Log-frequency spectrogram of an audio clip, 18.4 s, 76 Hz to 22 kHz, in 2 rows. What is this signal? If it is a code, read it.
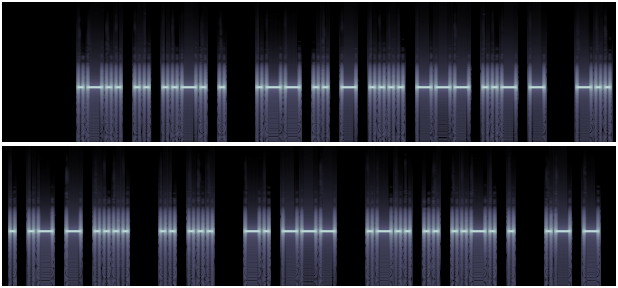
Morse code, heard as a keyed tone, about 17 wpm, 700 Hz. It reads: LIFE WITHOUT DEATH IS NO LIFE AT
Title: Sentences from Top 1100 Words 17wpm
